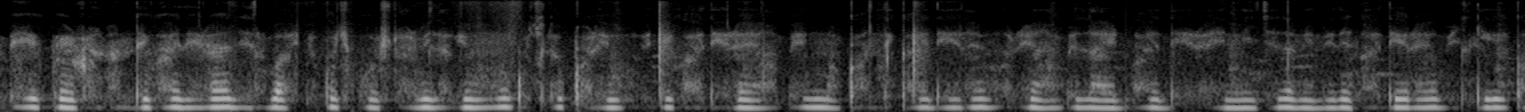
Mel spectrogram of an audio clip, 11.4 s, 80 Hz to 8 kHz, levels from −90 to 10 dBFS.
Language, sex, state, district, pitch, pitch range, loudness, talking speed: Hindi, female, Chhattisgarh, Balrampur, 210 Hz, 205-215 Hz, -31 LUFS, 230 wpm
